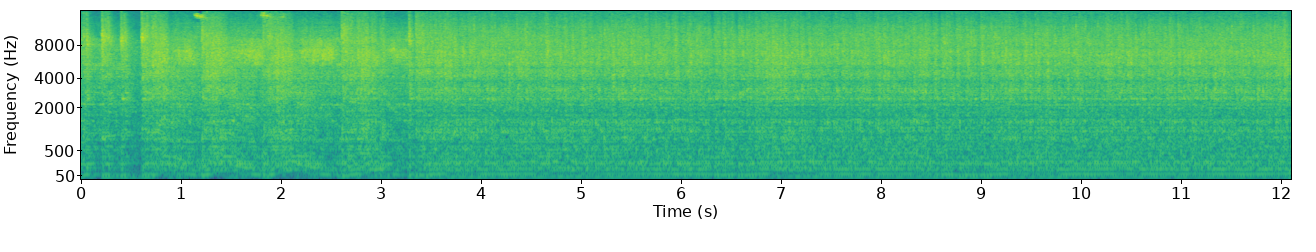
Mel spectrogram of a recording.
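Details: LS-swapped Foxbody V8 after fixing a stuck relay and a loose starter solenoid wire: catches after a short crank and settles into a steady, even idle with a deep low rumble.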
